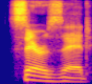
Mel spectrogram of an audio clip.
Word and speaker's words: Sarah Z: also it is true Sarah Z does pronounce Sarah's Sarah Zed because yeah she is Canadian I always forget about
